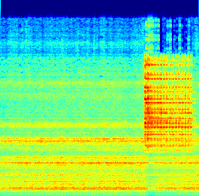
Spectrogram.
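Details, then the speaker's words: Saw-blade sharpener setup: the grinding wheel is brought up ("talonner") to a saw tooth; steady scraping rasp with a high hiss joining as the wheel touches the tooth, normal contact while setting the machine. "Donc là, je vais talonner maintenant. Ça veut dire que j'approche ma meule à la dent."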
